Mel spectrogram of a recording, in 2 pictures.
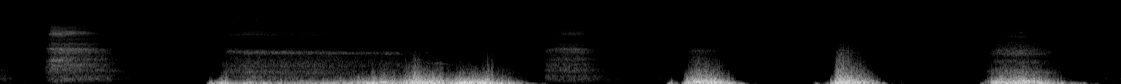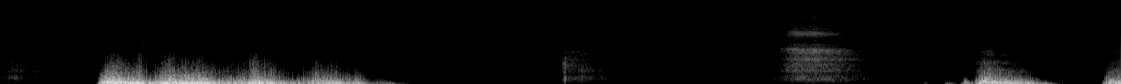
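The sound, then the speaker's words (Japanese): Repeated blowing to cool something down: many soft, breathy puffs separated by silent pauses, some drawn out and sustained, others short and quick. “で一度ふうふうしますね。”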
